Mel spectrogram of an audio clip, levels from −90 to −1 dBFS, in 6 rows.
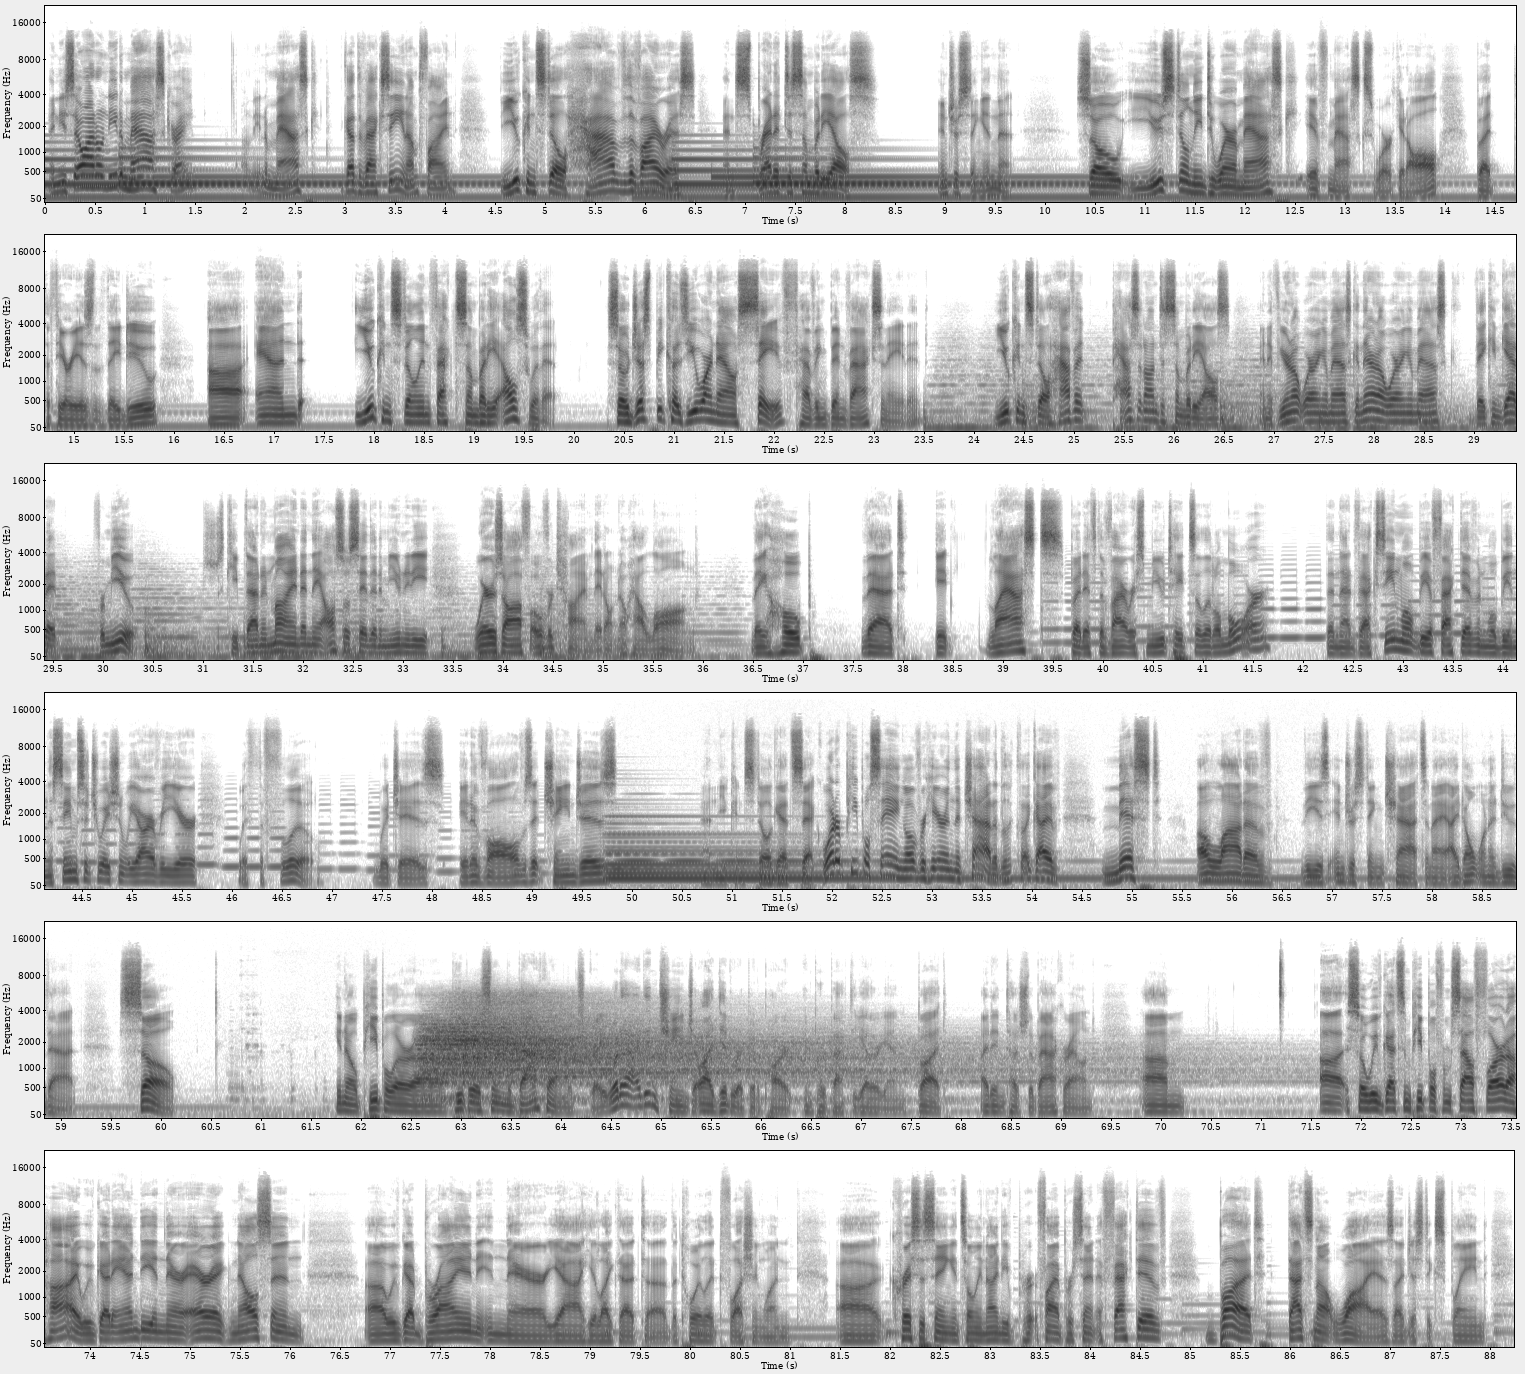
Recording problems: background music; loud; throughout; 5 dB below the speech

